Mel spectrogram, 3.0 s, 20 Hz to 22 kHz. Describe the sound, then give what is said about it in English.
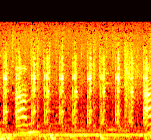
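A game-show countdown clock, set to 10 seconds, ticks steadily at a brisk, even pace, each tick sharp, over a constant low electronic hum. “Okay, we're going to put 10 seconds on the clock”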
